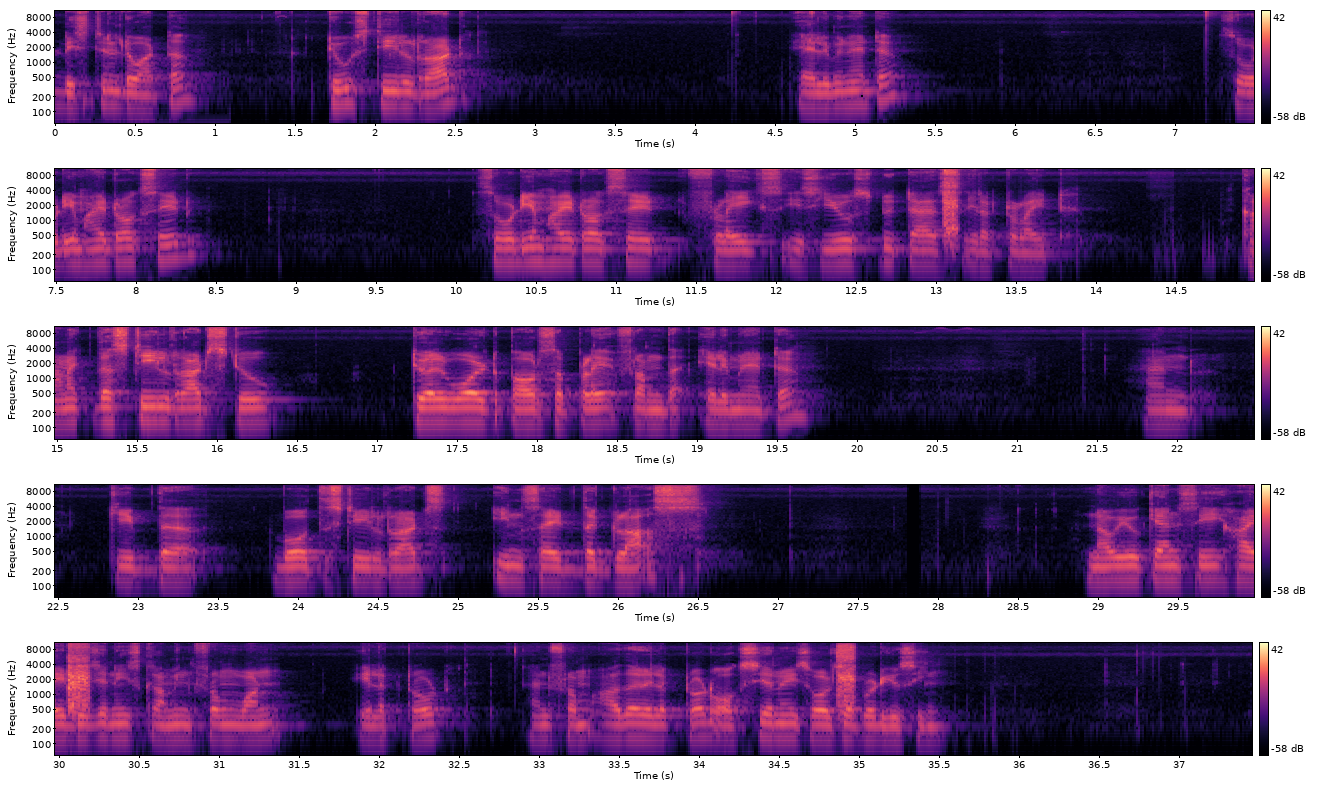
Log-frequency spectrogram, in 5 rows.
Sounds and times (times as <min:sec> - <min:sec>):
Speech: 0:00.0 - 0:01.1, 0:01.7 - 0:02.8, 0:04.6 - 0:05.4, 0:07.2 - 0:08.5, 0:10.1 - 0:14.0, 0:14.9 - 0:16.5, 0:17.2 - 0:19.8, 0:21.8 - 0:26.7, 0:28.9 - 0:35.7.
